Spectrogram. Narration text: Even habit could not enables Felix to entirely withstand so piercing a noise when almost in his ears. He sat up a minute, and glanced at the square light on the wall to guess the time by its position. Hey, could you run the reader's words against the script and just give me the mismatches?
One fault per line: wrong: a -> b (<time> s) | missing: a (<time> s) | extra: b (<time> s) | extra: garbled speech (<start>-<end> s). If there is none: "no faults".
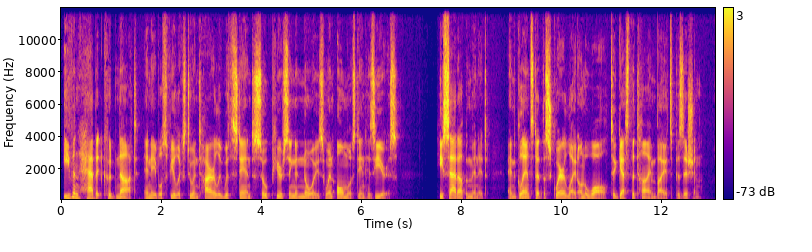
no faults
